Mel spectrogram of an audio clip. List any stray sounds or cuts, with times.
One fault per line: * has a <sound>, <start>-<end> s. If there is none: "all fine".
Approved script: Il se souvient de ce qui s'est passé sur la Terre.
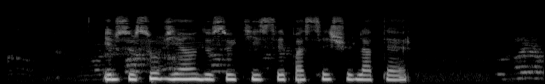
all fine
